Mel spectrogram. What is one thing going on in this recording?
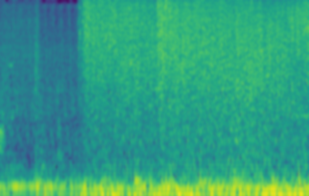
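Explosions roar and rumble loudly.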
